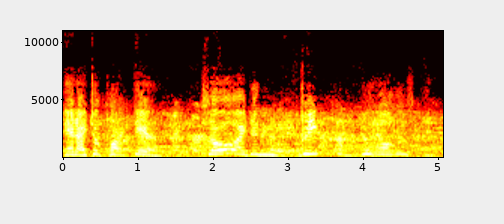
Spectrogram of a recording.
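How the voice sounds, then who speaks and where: A woman at a very slow pace, with long, frequent pauses and noticeable background noise. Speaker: interviewee. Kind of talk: interview answer. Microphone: phone near.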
